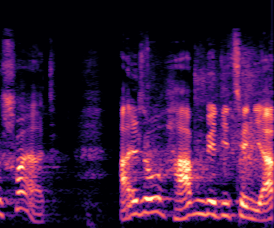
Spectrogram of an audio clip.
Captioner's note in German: Beifall SPD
